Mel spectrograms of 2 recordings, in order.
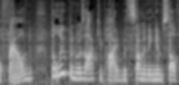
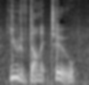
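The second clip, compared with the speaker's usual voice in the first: plain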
